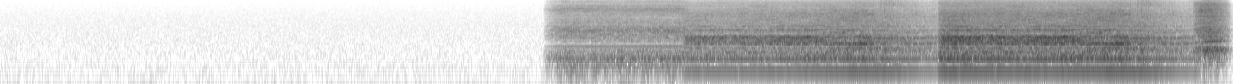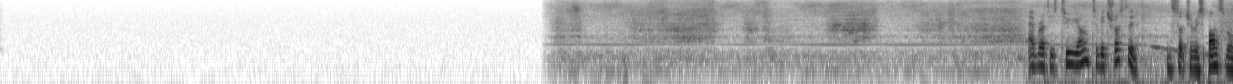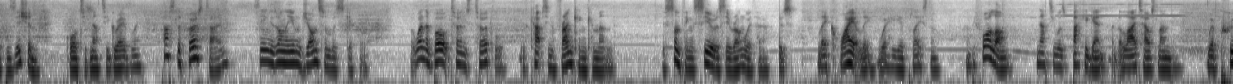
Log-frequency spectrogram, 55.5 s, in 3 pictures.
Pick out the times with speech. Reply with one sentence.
The speech can be heard from 33.9 to 42.5 s and from 43.1 to 55.4 s.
